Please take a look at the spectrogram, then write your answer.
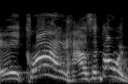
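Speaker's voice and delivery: over-the-top, manic, very high nerdy cartoon worm voice. Recalling his voice role as a nerdy worm with a bow tie, over-the-top and manic. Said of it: "it was really over the top and manic and funny".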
